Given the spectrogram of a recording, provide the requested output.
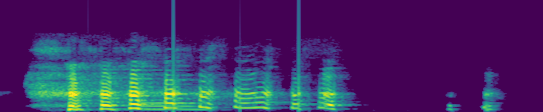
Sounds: Laughter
